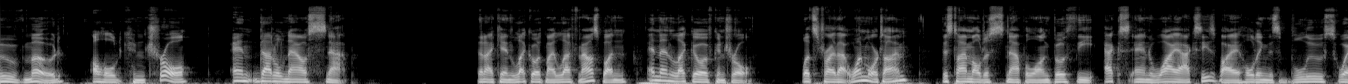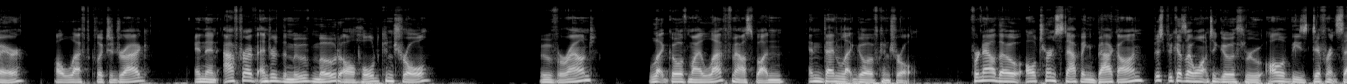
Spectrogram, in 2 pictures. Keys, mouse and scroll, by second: 9.0 middle click, 11.0 middle click, 13.9 click, 24.5 click.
